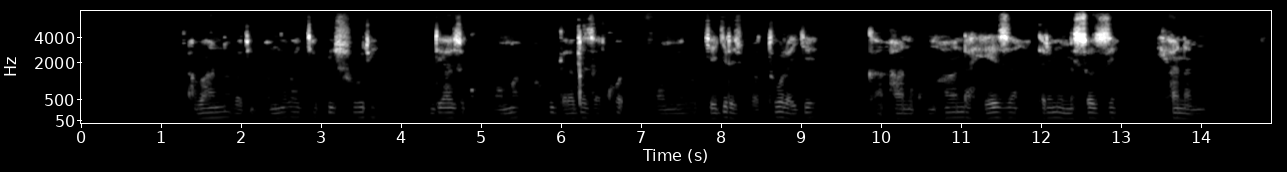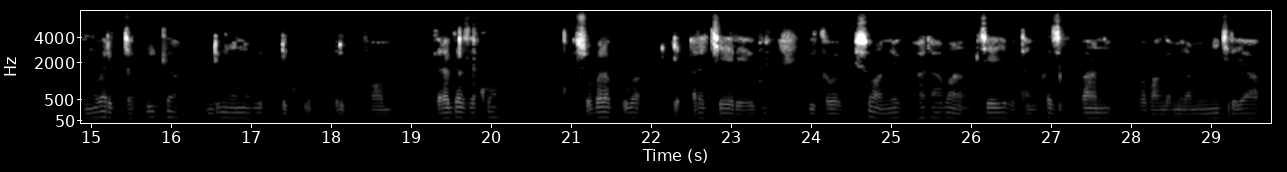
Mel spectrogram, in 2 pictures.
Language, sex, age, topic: Kinyarwanda, male, 18-24, health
